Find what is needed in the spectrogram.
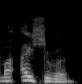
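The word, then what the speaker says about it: Ma'aser: Means 10th in Hebrew, and is pronounced Ma'ashera.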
